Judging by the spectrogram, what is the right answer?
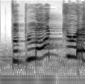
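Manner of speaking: very high, very loud, wavering quavering croak. An old Irishman near him sees the blood and calls out; croaked, quavering voice. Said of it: "croaked out in a quavering voice".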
